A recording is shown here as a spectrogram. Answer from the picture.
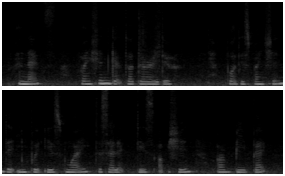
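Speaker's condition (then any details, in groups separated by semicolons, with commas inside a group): No condition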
